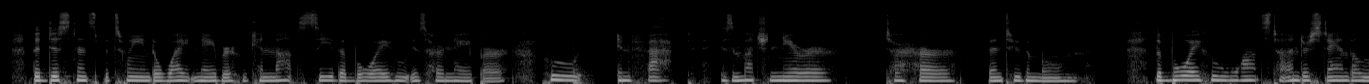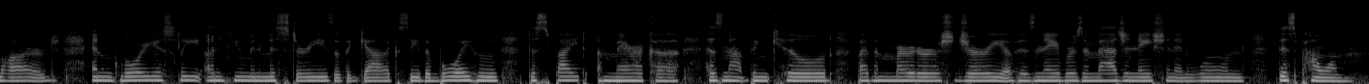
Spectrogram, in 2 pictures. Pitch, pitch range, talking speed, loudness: 175 Hz, 170-180 Hz, 140 wpm, -34 LUFS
